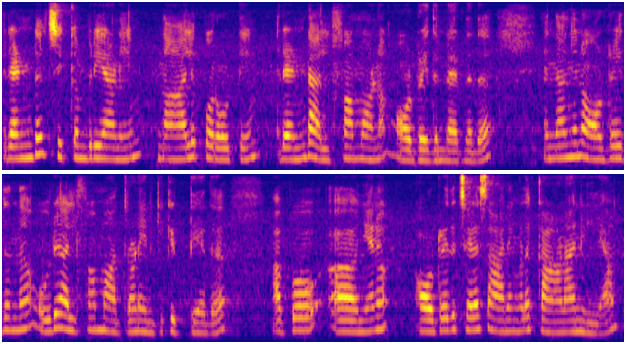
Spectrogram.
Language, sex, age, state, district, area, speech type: Malayalam, female, 45-60, Kerala, Palakkad, rural, spontaneous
